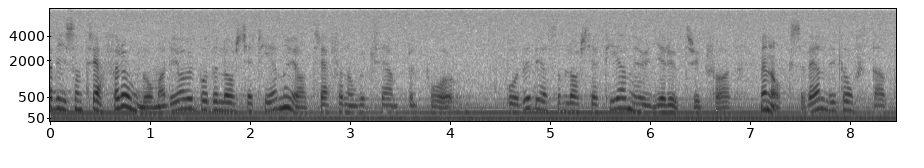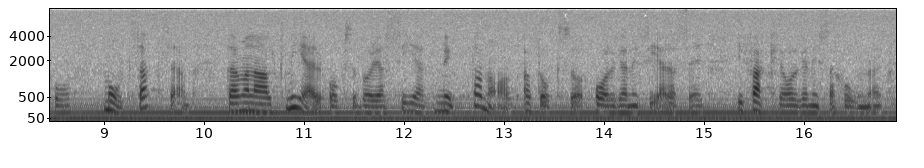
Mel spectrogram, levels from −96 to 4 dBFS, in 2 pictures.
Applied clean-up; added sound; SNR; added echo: none; none; none; none.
